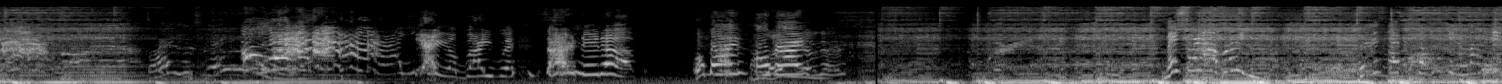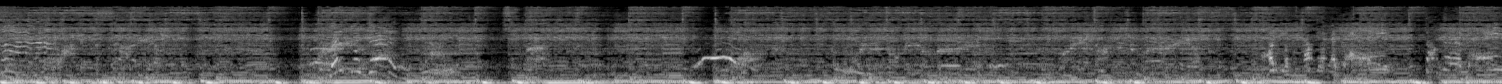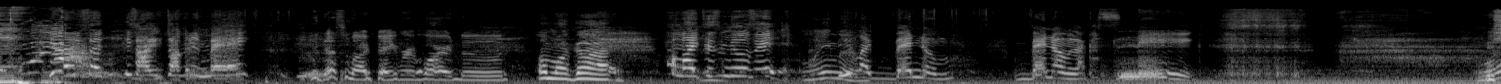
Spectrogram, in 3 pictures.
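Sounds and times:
heavy rock music: 0.0s - 2.2s, 8.8s - 30.7s.

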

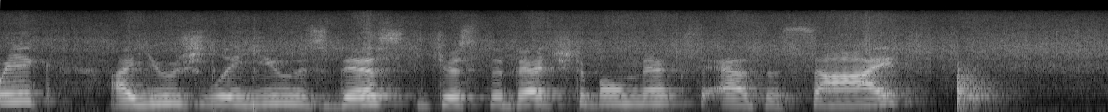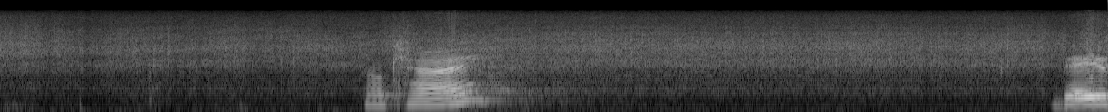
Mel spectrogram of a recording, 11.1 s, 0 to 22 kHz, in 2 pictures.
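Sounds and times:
vegetables sizzling in wok: 0.0s - 11.0s.

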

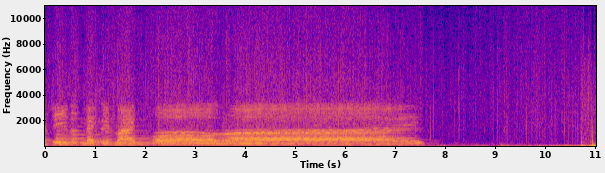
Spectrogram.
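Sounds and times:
vocal group with piano: 0.0s - 7.7s
record hiss and crackle: 0.0s - 11.0s.

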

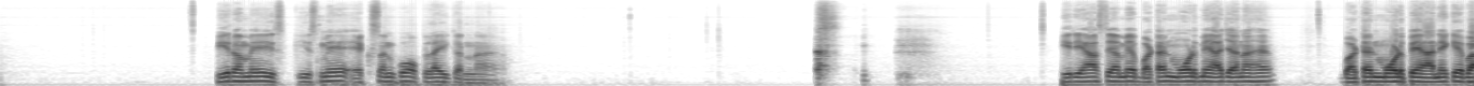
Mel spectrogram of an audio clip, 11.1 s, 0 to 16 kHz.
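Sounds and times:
person sneezing or coughing: 6.1s - 7.1s
quiet breath: 6.7s - 7.2s.

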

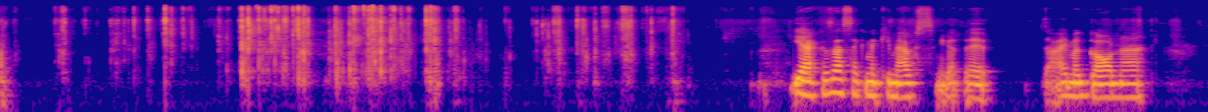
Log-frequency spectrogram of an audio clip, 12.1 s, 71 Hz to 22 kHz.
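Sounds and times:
plastic bag crinkling: 0.0s - 7.0s
paper rustling: 0.0s - 7.6s.

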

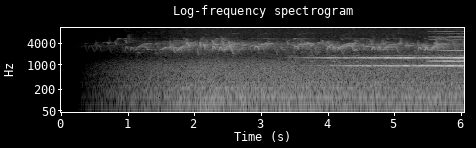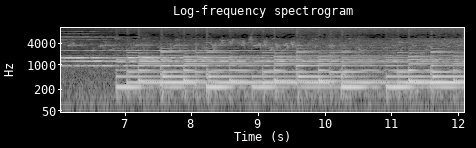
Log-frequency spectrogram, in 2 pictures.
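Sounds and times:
birds chirping: 0.5s - 12.0s
soft sustained music chord: 3.4s - 12.0s.

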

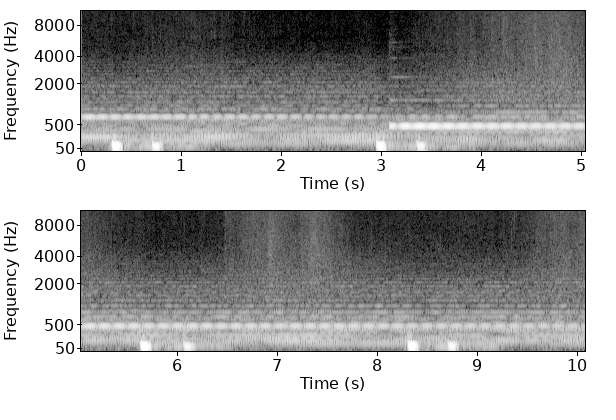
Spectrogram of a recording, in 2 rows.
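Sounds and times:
singing bowl tone: 0.0s - 10.0s
low heartbeat-like thump: 0.3s - 1.0s, 3.0s - 3.8s, 5.6s - 6.4s, 8.3s - 9.2s.

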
